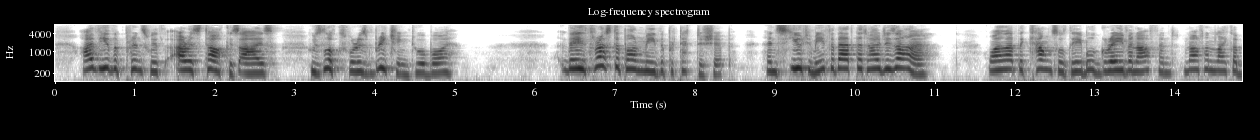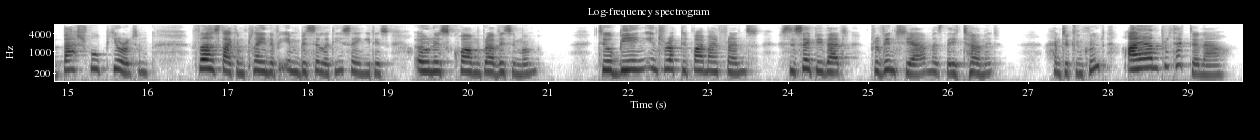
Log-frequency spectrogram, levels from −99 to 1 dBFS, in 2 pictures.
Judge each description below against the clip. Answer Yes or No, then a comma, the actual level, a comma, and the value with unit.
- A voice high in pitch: Yes, high, 240 Hz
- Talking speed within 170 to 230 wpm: No, average, 150 wpm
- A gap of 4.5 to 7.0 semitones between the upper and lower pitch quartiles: No, average, 3.8 semitones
